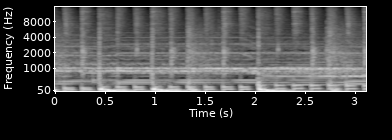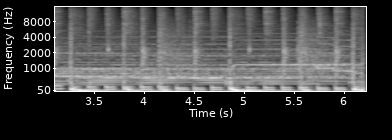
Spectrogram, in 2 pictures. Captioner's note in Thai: ปรบมือ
